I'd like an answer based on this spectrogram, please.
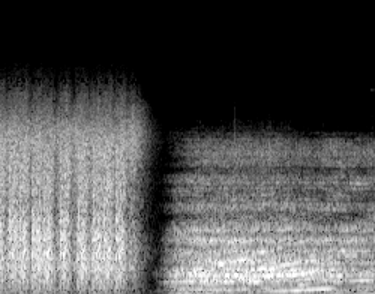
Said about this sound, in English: were those shots?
